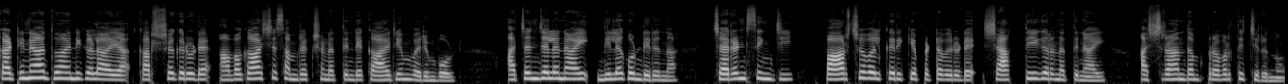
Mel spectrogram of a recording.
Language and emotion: Malayalam, neutral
